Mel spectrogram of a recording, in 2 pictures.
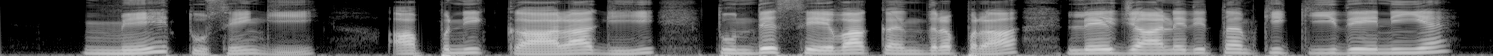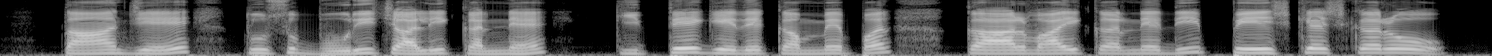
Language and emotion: Dogri, disgusted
